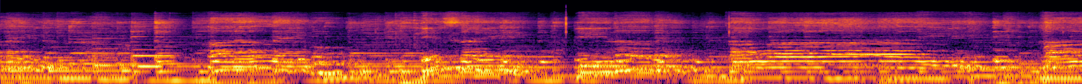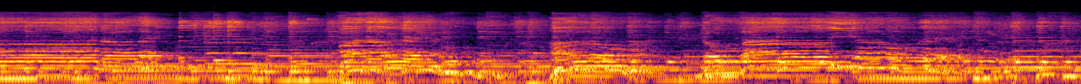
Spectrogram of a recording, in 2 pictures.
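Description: Live Hawaiian music: men singing a Hawaiian song to strummed ukulele and guitar.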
